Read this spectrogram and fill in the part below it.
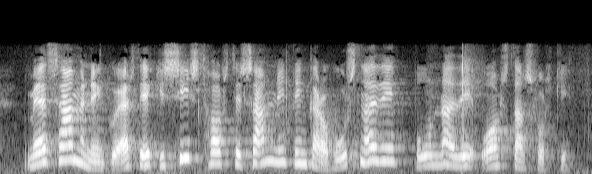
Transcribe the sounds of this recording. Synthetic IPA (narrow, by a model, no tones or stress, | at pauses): mɛðsaːmʏnːijŋkʏɛɾ̥θiɛhcɪsist̪hɔft̪ʰɪlsamniːt̪iŋkaɾawɦuːsnaðɪpuːnaðɪʔɔ̰ɣɔfst̪aɾsfowl̥cɪ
